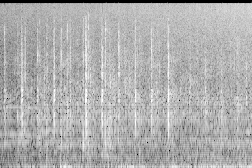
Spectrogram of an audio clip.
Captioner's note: applause and cheering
